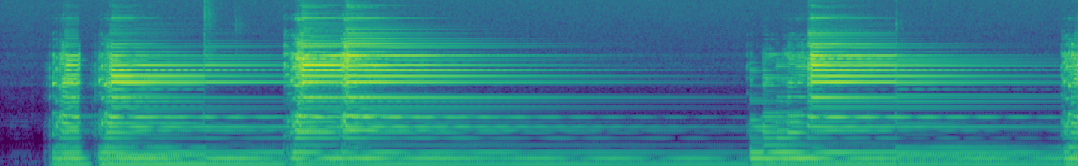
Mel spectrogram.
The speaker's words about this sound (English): So chorus next, the waterfall chorus. Waterfall.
